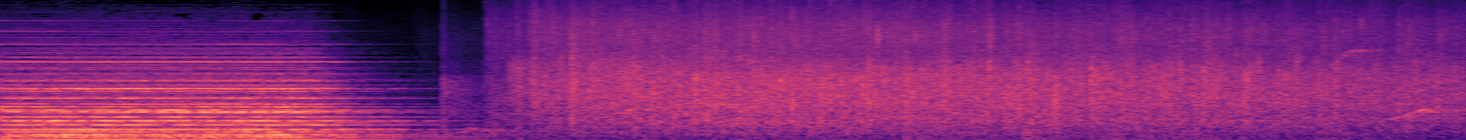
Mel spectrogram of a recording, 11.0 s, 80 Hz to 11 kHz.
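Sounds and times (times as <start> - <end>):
audience applause: 3.3 - 11.0.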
